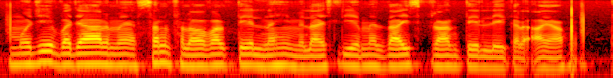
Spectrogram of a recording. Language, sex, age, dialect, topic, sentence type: Hindi, male, 18-24, Awadhi Bundeli, agriculture, statement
